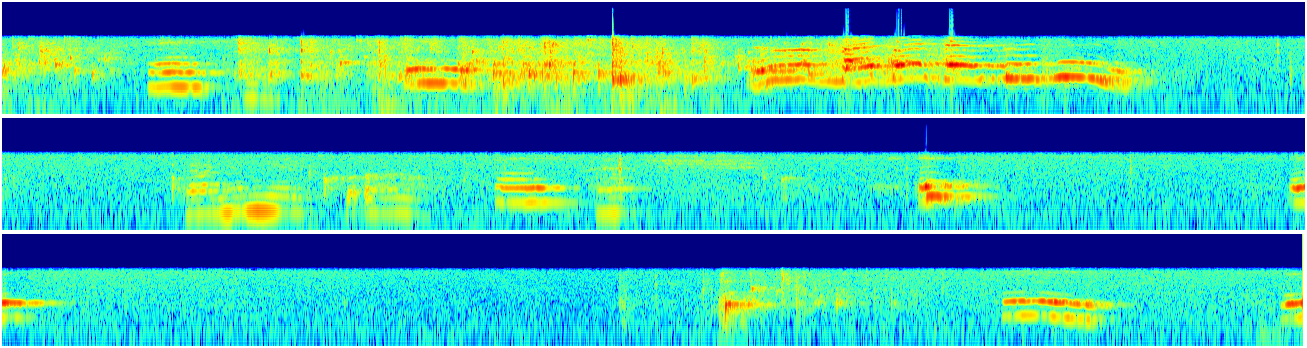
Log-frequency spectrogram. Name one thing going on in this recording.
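A toddler babbles and coos up close, in a small echoing room.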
